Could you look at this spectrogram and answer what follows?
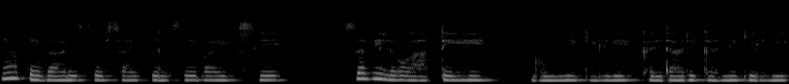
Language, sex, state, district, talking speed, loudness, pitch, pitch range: Hindi, female, Uttar Pradesh, Etah, 150 wpm, -41 LUFS, 195 Hz, 190-200 Hz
